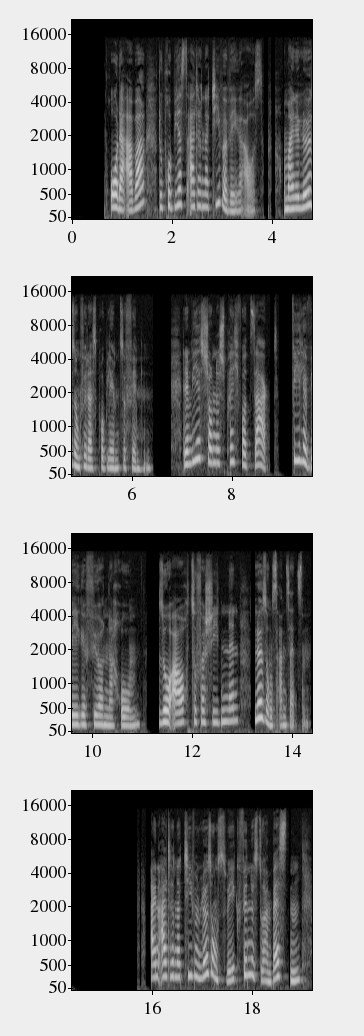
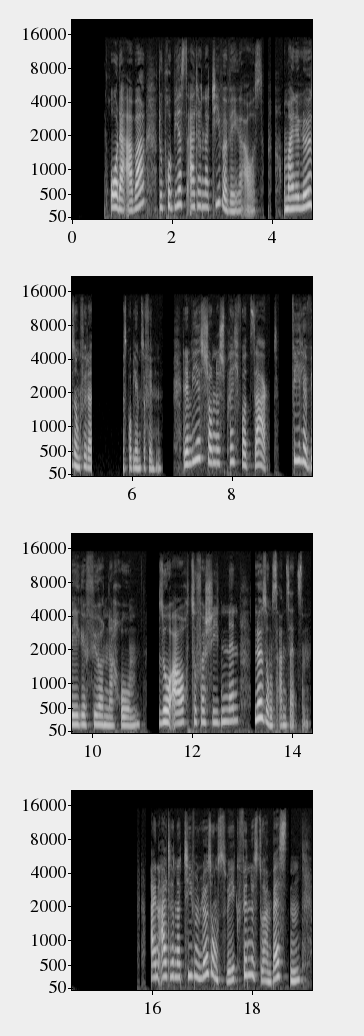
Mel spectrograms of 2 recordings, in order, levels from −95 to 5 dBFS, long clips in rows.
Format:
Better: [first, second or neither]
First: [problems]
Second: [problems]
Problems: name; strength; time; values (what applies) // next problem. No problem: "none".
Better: first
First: none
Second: audio freezing; at 5 s for 0.5 s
